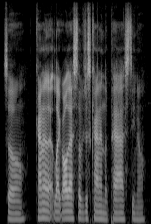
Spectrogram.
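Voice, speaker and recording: A young Las Vegas musician, a guest in a podcast studio, talks briskly into a dynamic studio mic. His voice is on the low side and clean, with no echo. During the casual interview chat he spins relaxed, loose stories thick with fillers.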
